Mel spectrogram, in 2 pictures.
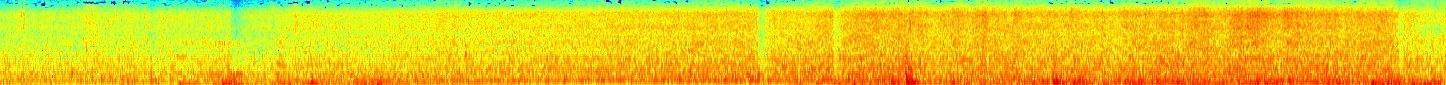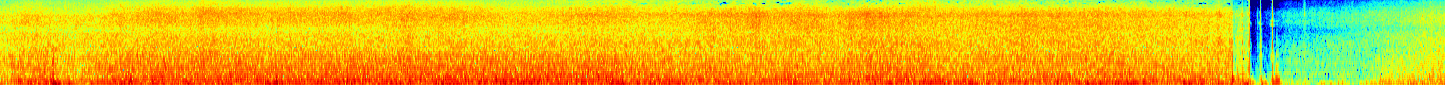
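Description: Class III whitewater rapids rushing, mixed with wind rumbling on the microphone. The sound drops away sharply for about a second near the end, then returns.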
